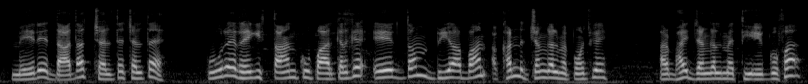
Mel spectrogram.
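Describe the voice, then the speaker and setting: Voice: high-pitched, a bit bright, no room sound. A voice actor doing a bragging cartoon villager. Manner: bragging storyteller. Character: boastful young villager spinning a tall tale. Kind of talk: cartoon comedy voice acting.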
